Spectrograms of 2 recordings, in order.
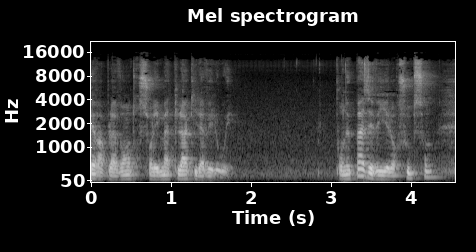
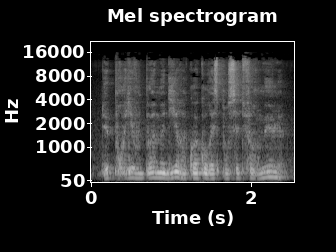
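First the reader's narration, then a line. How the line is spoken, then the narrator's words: Whispered. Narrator (French): chuchota-t-il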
